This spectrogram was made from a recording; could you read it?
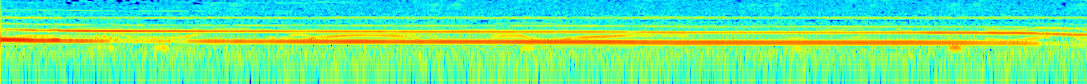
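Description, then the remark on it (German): A chorus of golden jackals howls together, several long wavering, overlapping wails rising and falling steadily for several seconds, fairly loud and clear with no one talking. “Ein Tier, das das zurzeit gut hinbekommt und vielleicht sogar von der Klimaerwärmung profitiert, ist der Goldschakal.”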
